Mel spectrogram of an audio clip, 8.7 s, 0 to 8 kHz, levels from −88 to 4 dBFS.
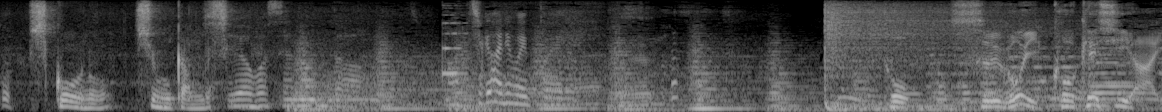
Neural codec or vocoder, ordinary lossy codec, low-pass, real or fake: none; none; none; real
